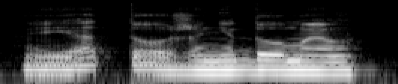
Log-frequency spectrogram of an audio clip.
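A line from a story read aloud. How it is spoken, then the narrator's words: Slow, through gritted teeth. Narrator (Russian): медленно процедил Барлоу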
